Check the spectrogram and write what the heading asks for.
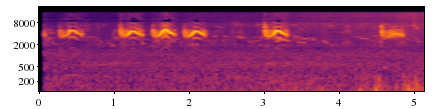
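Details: Palestine sunbird tweeting: a series of short, high, wavering chirps repeated roughly every half second, in two loose bursts, over low rumbling background noise.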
